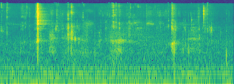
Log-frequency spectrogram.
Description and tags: chewing sweet
Chewing a hard Jelly sweet.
